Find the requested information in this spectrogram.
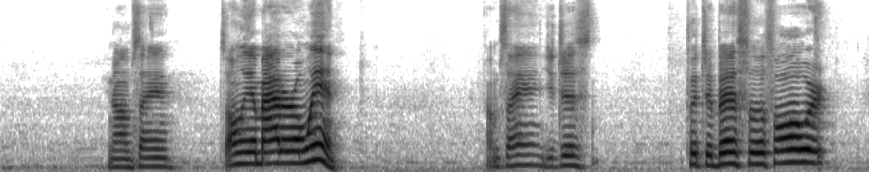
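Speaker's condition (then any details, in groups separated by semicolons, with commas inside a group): No condition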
